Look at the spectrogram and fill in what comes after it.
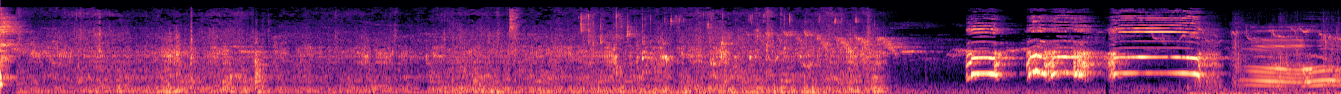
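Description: A small electric motor on a homemade miniature concrete machine runs with a low hum and some splashing as wet concrete pours down its chute, then cuts off about seven seconds in. A rooster crows loudly in two long calls, followed just before the end by a short, wavering call.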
